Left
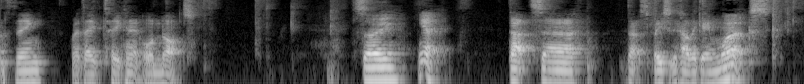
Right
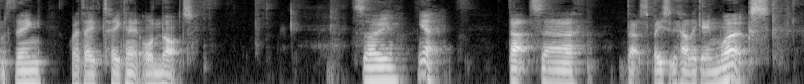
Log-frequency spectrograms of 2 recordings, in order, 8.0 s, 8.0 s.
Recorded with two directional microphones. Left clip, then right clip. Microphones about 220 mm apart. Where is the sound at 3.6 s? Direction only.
35° right (ahead or behind).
